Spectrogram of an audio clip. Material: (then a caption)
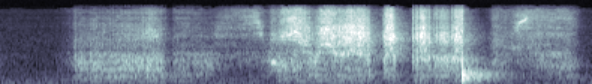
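Floral foam. A gloved hand slices a solid, crumbly half-dome block of green floral foam with a glittery coated outer shell, resting on a white towel, using a metal kitchen knife. The blade makes a bright, dry scraping rasp as it cuts through the foam and sheds glitter, building to four sharp crunches near the end.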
